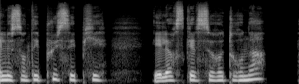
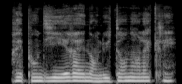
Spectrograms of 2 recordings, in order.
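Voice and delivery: ordinary delivery, nothing marked

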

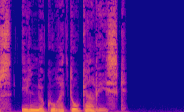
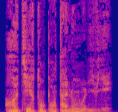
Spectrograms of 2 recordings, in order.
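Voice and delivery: lower, softer, commanding order; 4 semitones lower, 5 dB quieter than usual. A narrator's reading. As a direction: drop the voice into a low command. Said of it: "Sa voix descendit encore dans les graves".

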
